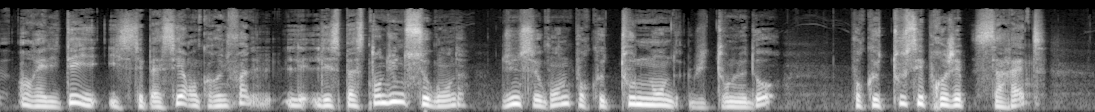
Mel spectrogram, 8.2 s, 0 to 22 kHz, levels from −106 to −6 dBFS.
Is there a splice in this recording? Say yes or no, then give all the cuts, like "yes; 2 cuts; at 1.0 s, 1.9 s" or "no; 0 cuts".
yes; 2 cuts; at 3.6 s, 7.2 s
